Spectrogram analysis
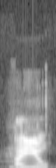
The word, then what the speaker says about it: Aiel: If he, like, internally, it seemed like he could keep up with this Ale fighting. Aiel, not Ale.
